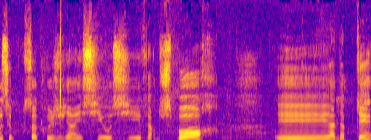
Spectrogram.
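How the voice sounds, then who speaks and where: A fairly low-pitched woman at a very slow pace, ordinary pitch variation, noticeable background noise. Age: 60s. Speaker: breast cancer patient. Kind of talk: testimony.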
